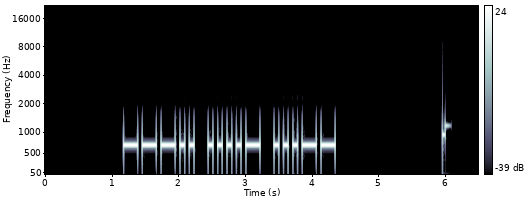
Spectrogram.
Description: Morse code, heard as a keyed tone, about 17 wpm, 700 Hz. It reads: 843
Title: Common Cut Numbers - 3-Digit 17wpm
